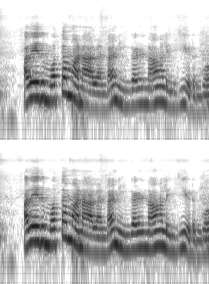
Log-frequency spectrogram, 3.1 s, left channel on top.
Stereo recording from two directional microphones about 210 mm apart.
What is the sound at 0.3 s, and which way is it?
A woman's voice, 25° right (ahead or behind).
